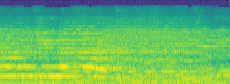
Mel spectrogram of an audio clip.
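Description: Children's chorus singing with musical accompaniment, holding one long note through the first half before the melody moves on.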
